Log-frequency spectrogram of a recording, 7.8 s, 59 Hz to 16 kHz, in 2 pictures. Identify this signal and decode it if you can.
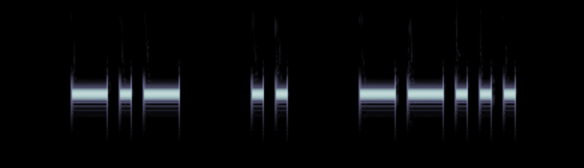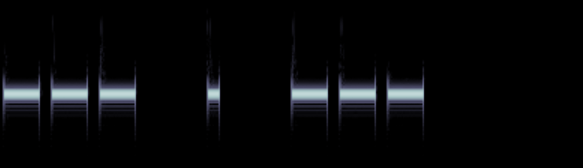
Morse code, heard as a keyed tone, about 15 wpm, spaced as for 11 wpm, 700 Hz. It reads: KI7OEO
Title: USA Call Signs - 6 Characters - 2x Character Spacing - 15wpm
